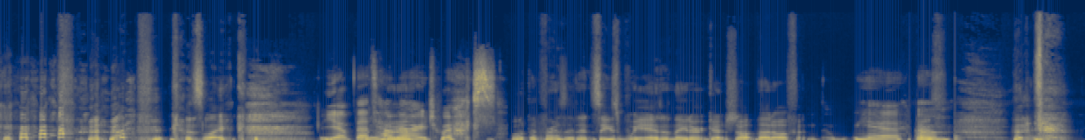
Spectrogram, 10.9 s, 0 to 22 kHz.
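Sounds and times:
laughter: 0.0s - 2.8s
speech: 1.8s - 10.7s
person sneezing: 9.2s - 10.8s.

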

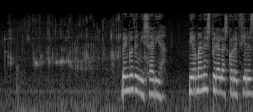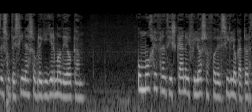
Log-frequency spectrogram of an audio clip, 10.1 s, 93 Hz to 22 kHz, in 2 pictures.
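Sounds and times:
tea pouring into a cup at a small kitchen table: 0.1s - 2.5s
speech: 2.4s - 6.9s, 7.8s - 10.0s.

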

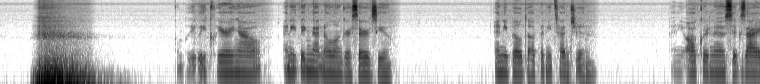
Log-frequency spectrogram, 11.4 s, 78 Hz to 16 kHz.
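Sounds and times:
long exhaled breath during a guided breathing exercise: 0.5s - 1.8s
speech: 2.8s - 6.0s, 7.4s - 9.0s, 10.1s - 11.4s.

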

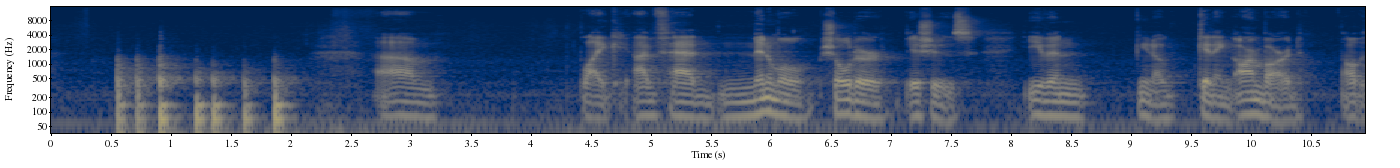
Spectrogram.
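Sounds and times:
knuckles knocking on wood: 0.6s - 2.1s
speech: 2.7s - 3.3s, 4.4s - 10.9s.

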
